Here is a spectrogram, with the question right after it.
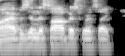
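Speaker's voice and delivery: normal talking voice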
